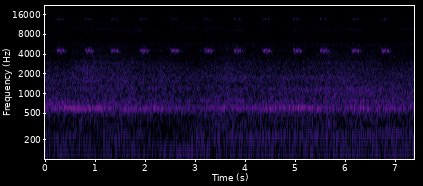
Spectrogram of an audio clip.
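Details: Summer-night crickets in Missouri and Illinois in the Midwest repeat brief, high-pitched chirps at a regular pace of roughly two per second, layered over a continuous mid-pitched insect drone.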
